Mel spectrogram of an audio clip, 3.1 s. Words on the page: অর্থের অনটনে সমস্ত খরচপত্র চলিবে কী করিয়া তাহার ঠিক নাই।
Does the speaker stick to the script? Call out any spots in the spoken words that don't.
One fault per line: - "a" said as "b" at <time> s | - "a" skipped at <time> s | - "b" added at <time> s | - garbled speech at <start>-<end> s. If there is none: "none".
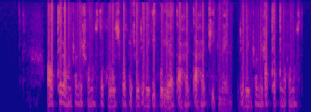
- "তাহার" added at 1.9 s
- garbled speech at 2.4-3.0 s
